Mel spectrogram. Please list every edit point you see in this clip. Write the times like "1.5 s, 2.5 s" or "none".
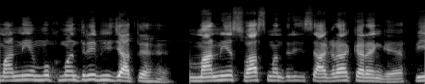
1.9 s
